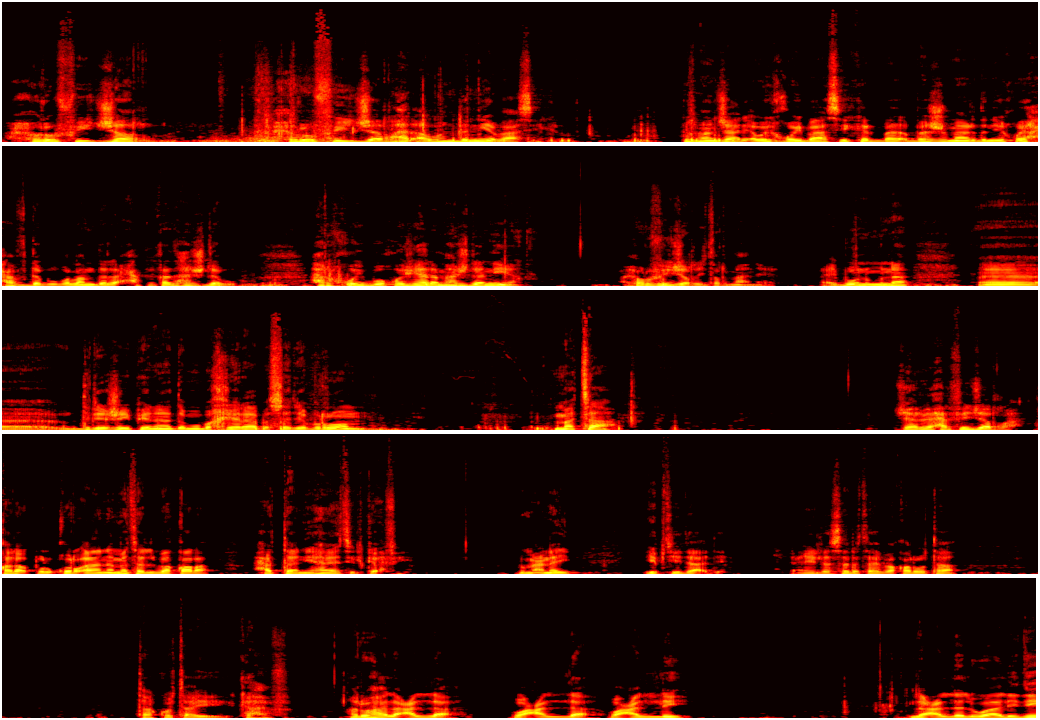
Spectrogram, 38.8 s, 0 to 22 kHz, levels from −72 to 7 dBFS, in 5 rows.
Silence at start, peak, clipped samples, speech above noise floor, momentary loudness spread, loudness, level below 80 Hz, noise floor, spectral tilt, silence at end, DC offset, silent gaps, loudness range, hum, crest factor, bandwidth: 0.05 s; 0 dBFS; under 0.1%; 61 dB; 16 LU; -18 LUFS; -46 dBFS; -79 dBFS; -6 dB/octave; 0 s; under 0.1%; 28.85-28.98 s, 31.44-31.48 s; 6 LU; none; 18 dB; 18.5 kHz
